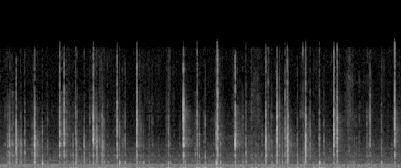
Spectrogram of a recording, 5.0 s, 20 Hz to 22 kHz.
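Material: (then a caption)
Plastic. Fingertips tap and click the buttons of a hollow black plastic PS4 controller held near the microphone. A rapid, uneven stream of short, sharp, bright plastic clicks rides over a soft, hollow low thump and a faint steady hum, with each click dying away almost instantly.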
